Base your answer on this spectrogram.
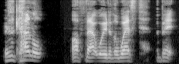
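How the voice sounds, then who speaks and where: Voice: medium pitch, fairly even intonation, fairly quick, pushed and bright, no room sound, studio quality, lightly acted. A game master voicing a shifty bug smuggler, pleading and evasive, in a tabletop game. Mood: coaxing, evasive. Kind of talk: tabletop game role-play.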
